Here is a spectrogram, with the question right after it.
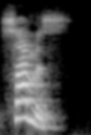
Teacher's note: I will not stick out my tongue to pronounce them because I don't have th again. I only have a t.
